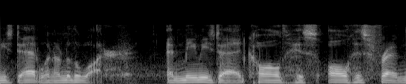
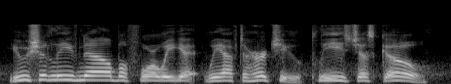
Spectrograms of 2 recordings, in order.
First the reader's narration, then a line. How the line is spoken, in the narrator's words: Avin yelled out to the pirates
